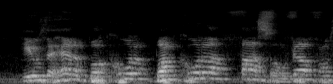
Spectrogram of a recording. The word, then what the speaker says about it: Burkina Faso: He was the head of Burkina Faso.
